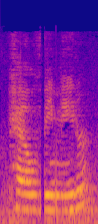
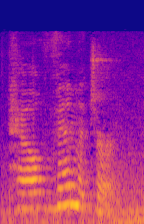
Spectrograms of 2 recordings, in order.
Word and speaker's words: pelvimeter: So, did you say pelvimeter? Did you say pelvimeter? If you did, wrong answer. It is pelvimeter. You would not say thermometer. You say thermometer. So do not say pelvimeter. Say pelvimeter. Pelvimeter.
